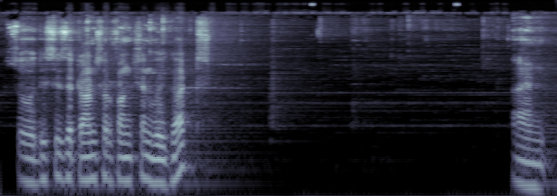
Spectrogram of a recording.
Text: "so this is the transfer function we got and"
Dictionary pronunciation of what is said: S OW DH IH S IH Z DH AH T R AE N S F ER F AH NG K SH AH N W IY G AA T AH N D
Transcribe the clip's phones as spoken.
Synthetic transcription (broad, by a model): S OW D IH S IH Z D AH T R AE N S F ER F AH NG K SH AH N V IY G AA T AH N D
